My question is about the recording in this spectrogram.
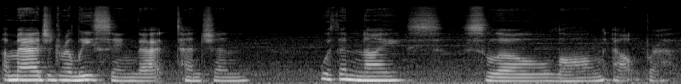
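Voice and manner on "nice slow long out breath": slow exhale cue. Acted. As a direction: stretch each word like a long breath out. Models a long exhale.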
